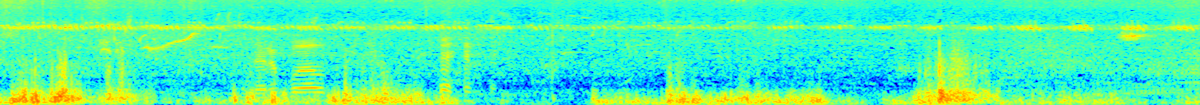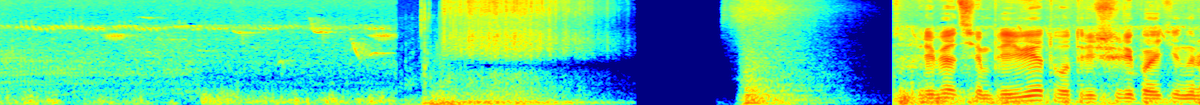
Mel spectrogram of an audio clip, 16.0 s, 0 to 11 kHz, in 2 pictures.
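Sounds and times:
insects trilling: 0:00.0 - 0:10.3
swoosh sound effect: 0:12.9 - 0:13.7.

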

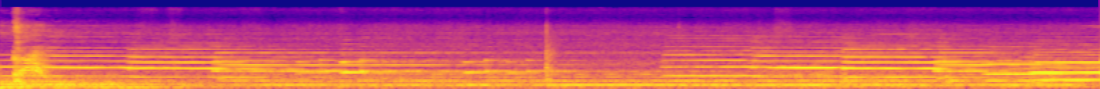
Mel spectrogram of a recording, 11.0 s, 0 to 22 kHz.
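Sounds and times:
melody of long held notes: 0:00.0 - 0:11.0
steady low tone: 0:00.0 - 0:11.0.

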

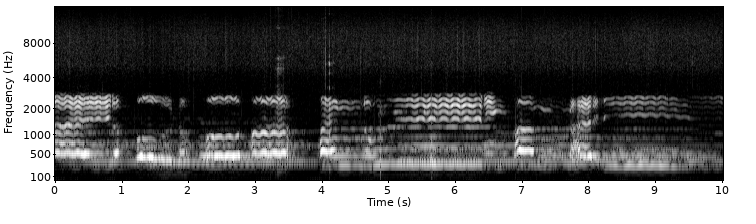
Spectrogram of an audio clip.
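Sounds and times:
baritone singing with vibrato: 0:00.0 - 0:10.0
small orchestra: 0:00.0 - 0:10.0.

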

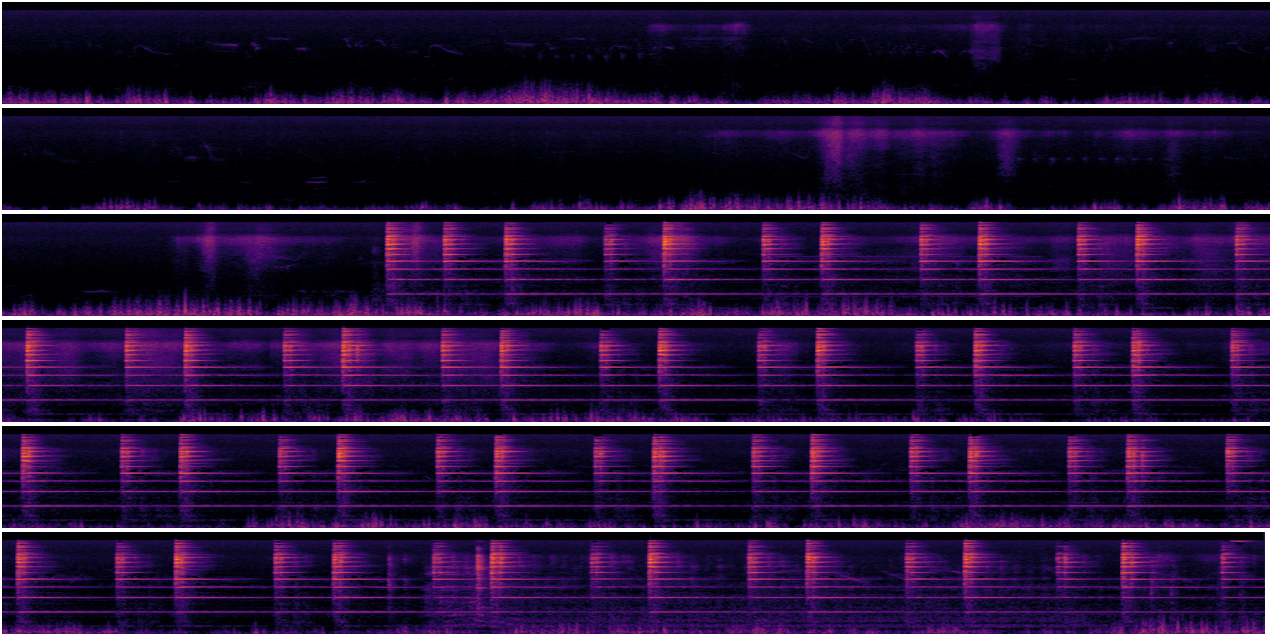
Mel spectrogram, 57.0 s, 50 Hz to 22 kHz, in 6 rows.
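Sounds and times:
wind rumbling on microphone: 0:00.0 - 0:57.0
barrier mechanical hum: 0:21.8 - 0:38.9, 0:49.6 - 0:57.0
level crossing warning bell: 0:21.8 - 0:57.0.

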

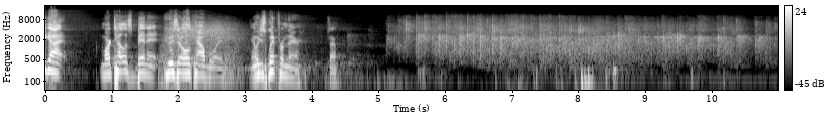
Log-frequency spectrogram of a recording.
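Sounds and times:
audience applauding: 0:05.1 - 0:11.0.

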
